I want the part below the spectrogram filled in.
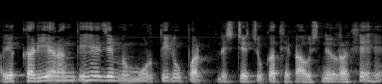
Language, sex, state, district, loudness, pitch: Chhattisgarhi, male, Chhattisgarh, Rajnandgaon, -20 LUFS, 175 Hz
